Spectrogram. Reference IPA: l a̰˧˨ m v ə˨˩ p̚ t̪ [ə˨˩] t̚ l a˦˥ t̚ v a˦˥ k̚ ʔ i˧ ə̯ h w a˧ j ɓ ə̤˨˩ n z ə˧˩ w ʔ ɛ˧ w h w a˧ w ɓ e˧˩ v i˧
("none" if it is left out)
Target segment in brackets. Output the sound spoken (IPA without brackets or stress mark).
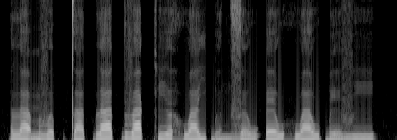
a˨˩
